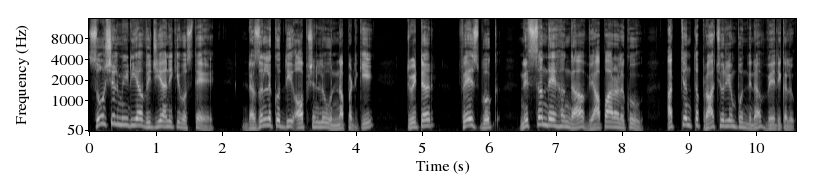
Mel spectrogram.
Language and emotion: Telugu, neutral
